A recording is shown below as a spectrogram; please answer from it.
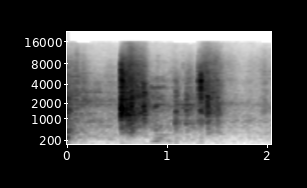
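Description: Paper rustling as a card is slid out of a large paper envelope, in two short rustles, about half a second and about a second and a half in.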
